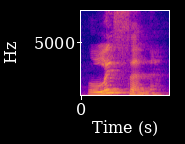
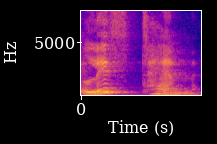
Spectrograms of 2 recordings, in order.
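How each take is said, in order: First: The T sound is silent. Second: The T sound is pronounced. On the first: The speaker calls it right. "It is a silent T" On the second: The speaker calls it wrong. "We don't say listen"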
